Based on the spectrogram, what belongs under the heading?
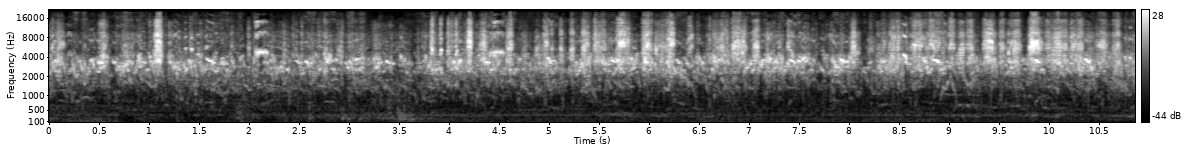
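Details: Colony of Australian budgies in an aviary, many birds chirping and chattering at once in a continuous high, scratchy chorus with short clicks and warbles overlapping throughout.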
